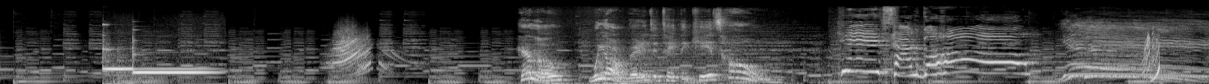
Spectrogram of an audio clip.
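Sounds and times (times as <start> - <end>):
doorbell ding-dong chime: 1.0 - 2.3
cartoon gliding sound effect: 3.3 - 3.8, 11.4 - 11.9.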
